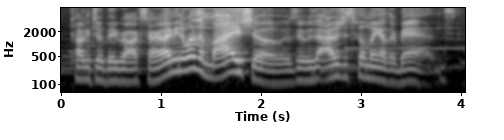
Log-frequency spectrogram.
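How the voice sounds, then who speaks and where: A man hosting a casual live stream, chatty and animated, laughing often, with a slightly hoarse voice. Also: medium pitch, fairly quick. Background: music playing faintly.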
